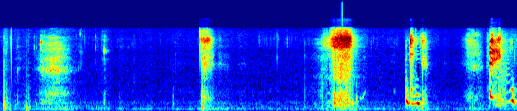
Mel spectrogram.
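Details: Female, intense fit of deliberately stifled sneezes that make her nose itchy: a rapid run of five or six quick, sharp, harsh sneeze bursts, several stifled, with short silences between.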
